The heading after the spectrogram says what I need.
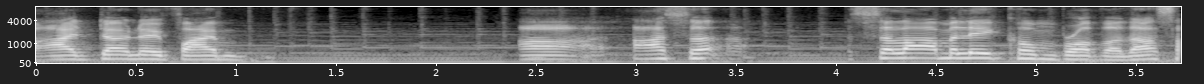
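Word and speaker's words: السلام عليكم: I'm not Muslim, but I know exactly what you're saying, but I don't know if I'm Assalamu alaikum, brother.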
